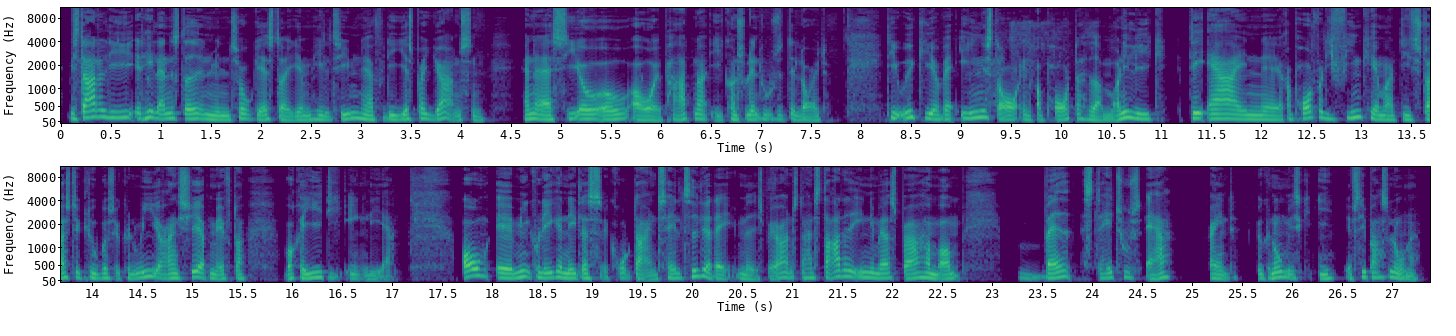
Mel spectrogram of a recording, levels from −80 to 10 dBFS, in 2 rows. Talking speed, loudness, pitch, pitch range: 195 wpm, -22 LUFS, 130 Hz, 115-145 Hz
